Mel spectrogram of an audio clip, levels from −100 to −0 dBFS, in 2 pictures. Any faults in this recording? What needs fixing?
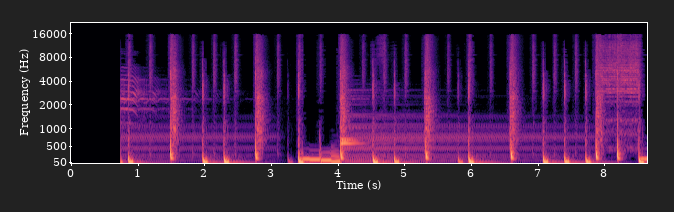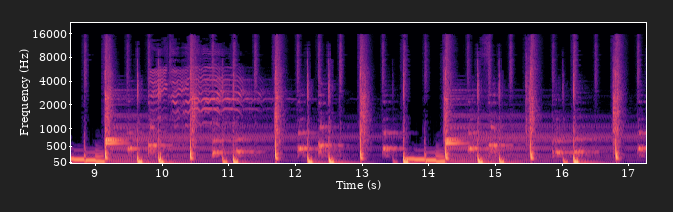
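The audio opens on digital silence and then jumps straight into the middle of a sound at about 0.75 s, with no natural attack or fade-in. This is a cut-off start: recording or streaming began late, catching the sound already underway. Start capture a moment before the source begins, or add pre-roll, so the first onset is kept intact.

Brief noisy smears replace the tonal content at 1.56 s (10 ms), 3.46 to 3.48 s (20 ms) and 9.97 to 9.99 s (20 ms), briefly turning pitched sound into hiss-like texture. These are lost LE Audio frames: the LC3 decoder concealed each gap by reusing the last spectrum with randomised signs. The 10 ms gap fits a single lost frame and the 20 ms gaps fit two. Improve the Bluetooth link by shortening the distance, reducing 2.4 GHz interference, or allowing retransmissions, so frames arrive intact.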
